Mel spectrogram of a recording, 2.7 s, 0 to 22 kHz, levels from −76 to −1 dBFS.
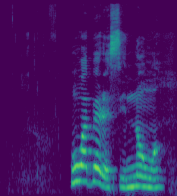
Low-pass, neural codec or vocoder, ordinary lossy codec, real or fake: none; none; none; real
